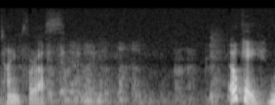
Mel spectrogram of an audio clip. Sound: audience laughing

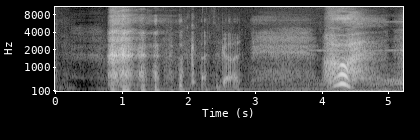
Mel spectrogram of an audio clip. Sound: laughs

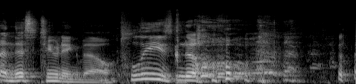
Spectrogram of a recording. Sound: laughs

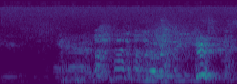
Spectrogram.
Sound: laughter

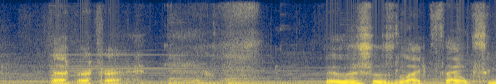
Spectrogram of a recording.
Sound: laughs

